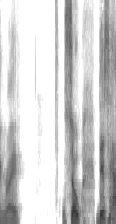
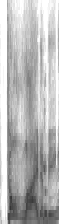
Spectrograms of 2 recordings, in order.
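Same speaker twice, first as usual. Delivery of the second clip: loud, higher mock scolding; retold angry demand; 5 semitones higher, 3 dB louder than usual. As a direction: imitate an accusing shout. Jealous girl accuses him.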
